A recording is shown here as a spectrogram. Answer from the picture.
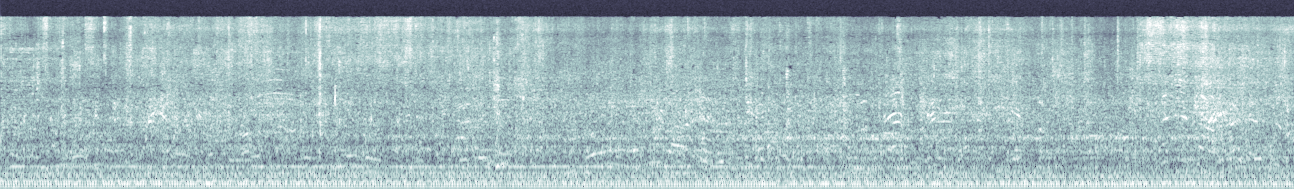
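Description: Boat engine running steadily with an even low hum, with indistinct voices talking in the background.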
